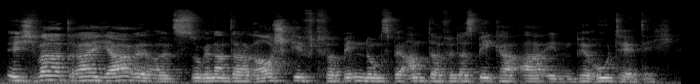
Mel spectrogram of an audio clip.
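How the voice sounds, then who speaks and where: An actor playing a police detective who reads an official statement to the court in a bureaucratic tone. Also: male voice, fairly high pitch, fairly even intonation, a little slow, reverberant, natural voice.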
